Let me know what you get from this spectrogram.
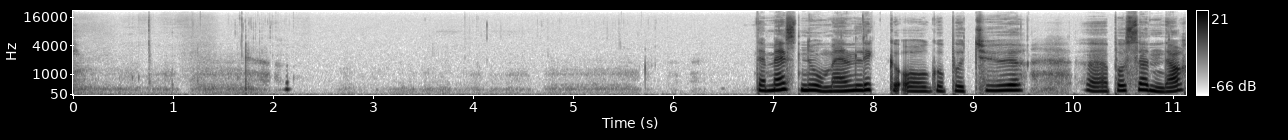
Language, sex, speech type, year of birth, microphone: Norwegian, female, spontaneous, 1973, Shure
